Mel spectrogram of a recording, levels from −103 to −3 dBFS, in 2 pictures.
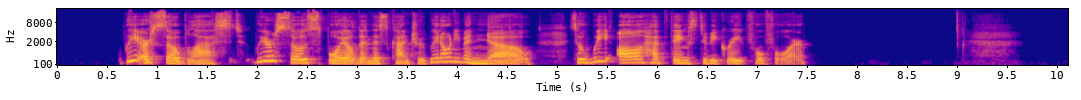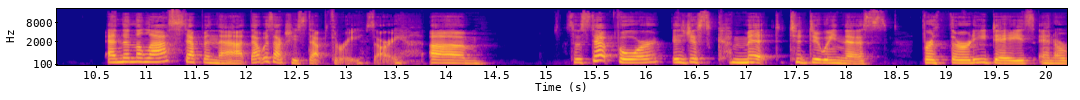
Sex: female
